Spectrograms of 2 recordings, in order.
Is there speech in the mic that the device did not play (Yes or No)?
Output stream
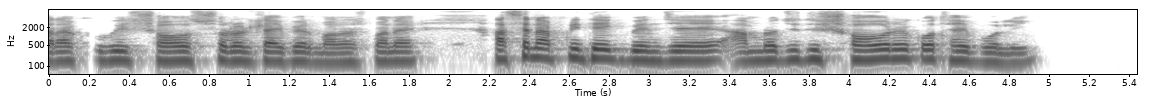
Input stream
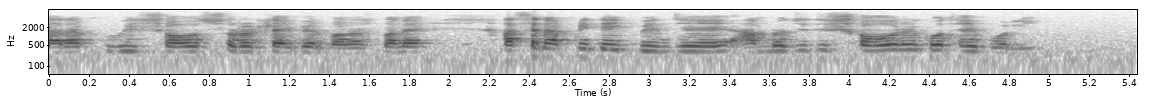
No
